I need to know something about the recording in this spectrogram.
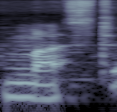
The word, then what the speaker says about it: musth: unique reproductive period called must and it's spelled m-u-s-t-h but in english we pronounce it just the same as we would write it without the h so m-u-s-t it's this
